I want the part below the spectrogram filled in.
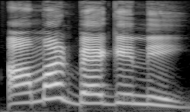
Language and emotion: Bengali, neutral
